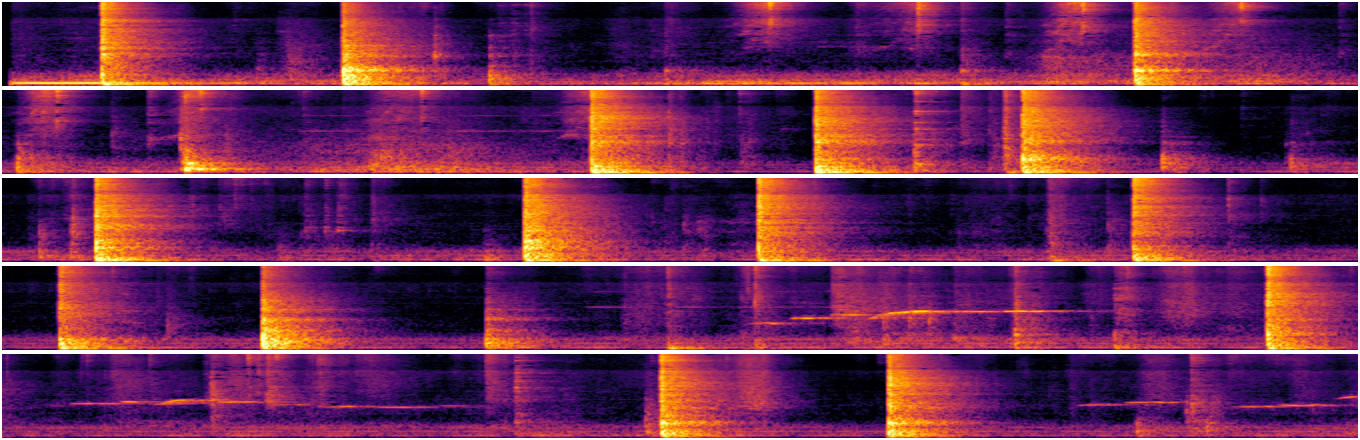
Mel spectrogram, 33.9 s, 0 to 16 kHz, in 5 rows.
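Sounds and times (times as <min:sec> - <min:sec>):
whistled notes: 0:23.9 - 0:25.9, 0:27.4 - 0:29.6, 0:32.5 - 0:33.9.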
